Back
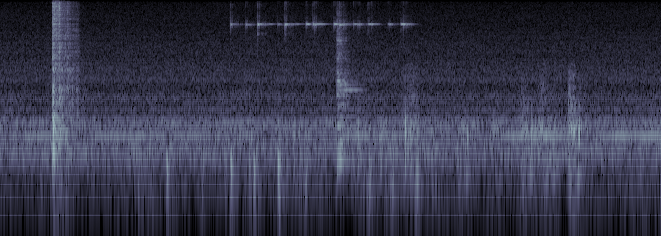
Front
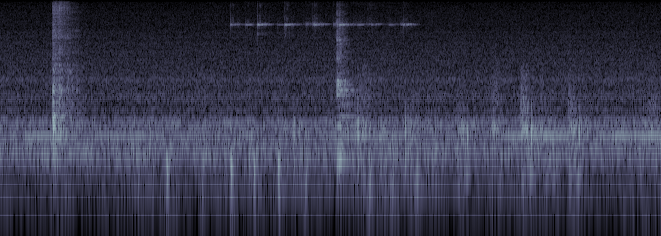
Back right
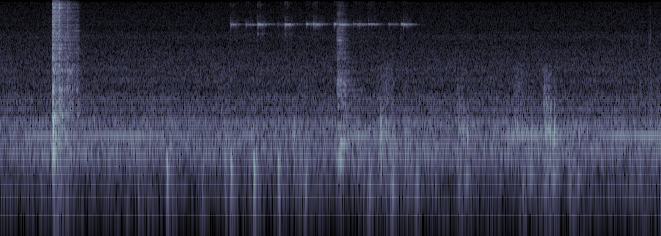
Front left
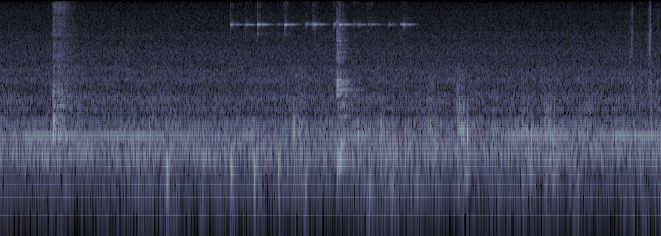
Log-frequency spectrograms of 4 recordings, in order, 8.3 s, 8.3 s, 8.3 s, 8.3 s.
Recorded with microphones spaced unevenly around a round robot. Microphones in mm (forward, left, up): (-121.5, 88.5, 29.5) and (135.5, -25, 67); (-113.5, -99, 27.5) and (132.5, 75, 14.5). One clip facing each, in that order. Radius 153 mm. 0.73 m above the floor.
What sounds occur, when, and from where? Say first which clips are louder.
0.7 s a gunshot: back 3 dB, back right 7 dB; 155° right, 1.8 m
2.9 s a bell: even, even; 85° left, 7.5 m
4.2 s a snare drum: front 1 dB, front left 1 dB; 55° left, 7.5 m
